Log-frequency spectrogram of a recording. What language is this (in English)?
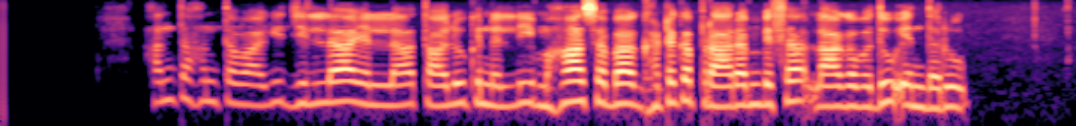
Kannada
